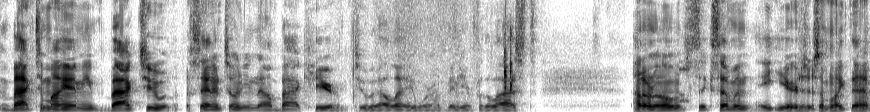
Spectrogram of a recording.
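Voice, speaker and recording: A man talks at a moderate pace in a normal speaking voice. His pitch is fairly low and his intonation fairly even. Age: 60s. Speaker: news cameraman. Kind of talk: casual chat.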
